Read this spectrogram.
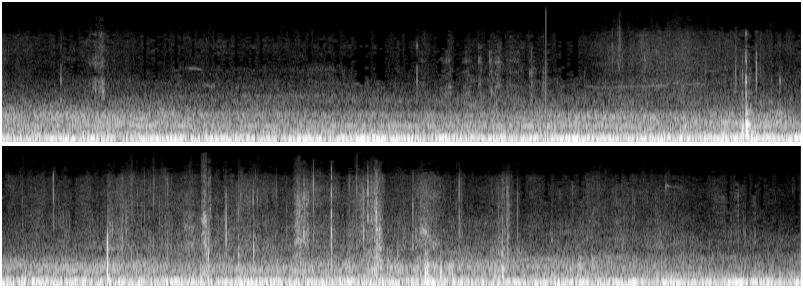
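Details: A low outdoor rumble of passing vehicles with scattered footsteps, light clicks and faint distant voices. No animal calls are heard.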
